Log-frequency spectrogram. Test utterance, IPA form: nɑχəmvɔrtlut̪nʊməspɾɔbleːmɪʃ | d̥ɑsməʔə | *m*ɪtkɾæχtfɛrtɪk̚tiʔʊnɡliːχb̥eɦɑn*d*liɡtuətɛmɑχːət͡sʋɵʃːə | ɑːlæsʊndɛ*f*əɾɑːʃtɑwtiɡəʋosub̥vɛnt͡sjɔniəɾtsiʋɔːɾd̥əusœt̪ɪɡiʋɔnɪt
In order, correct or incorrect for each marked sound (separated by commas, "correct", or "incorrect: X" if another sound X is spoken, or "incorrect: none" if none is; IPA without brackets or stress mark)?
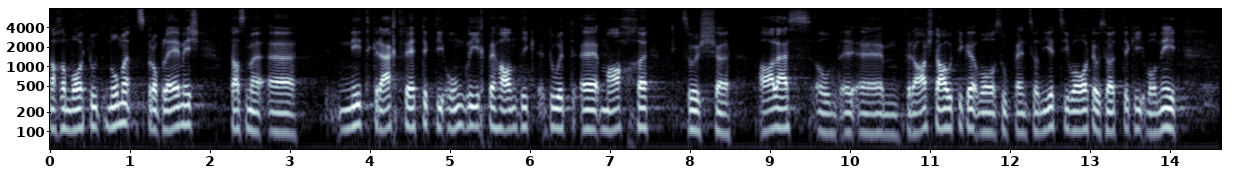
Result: incorrect: n, correct, correct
